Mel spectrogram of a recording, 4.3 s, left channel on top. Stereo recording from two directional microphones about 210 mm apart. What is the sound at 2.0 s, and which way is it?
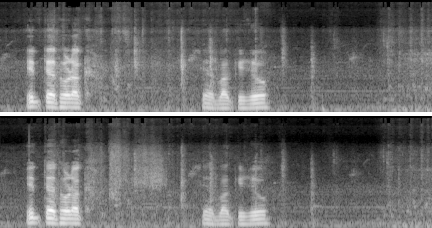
Speech, 10° right (ahead or behind).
